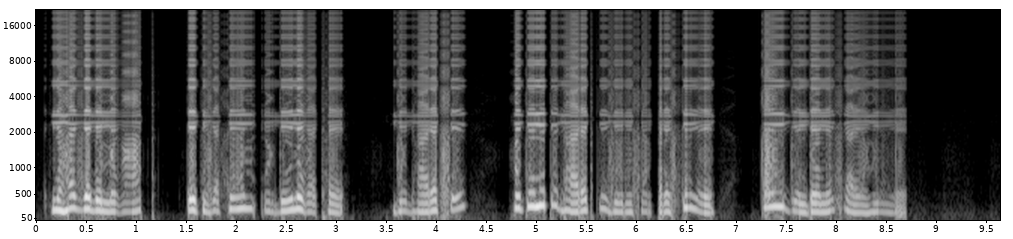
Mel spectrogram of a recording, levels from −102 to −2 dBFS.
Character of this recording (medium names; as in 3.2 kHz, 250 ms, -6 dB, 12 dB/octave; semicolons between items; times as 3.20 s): phasing stages 6, 0.8 Hz, lowest notch 570–2200 Hz; aliases and images of a low sample rate 2.6 kHz, jitter 0%; chopped level 2.1 Hz, depth 60%, duty 65%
